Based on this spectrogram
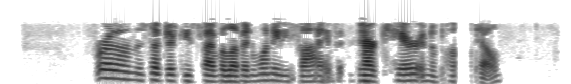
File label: Mesa PD Fiesta Dispatch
